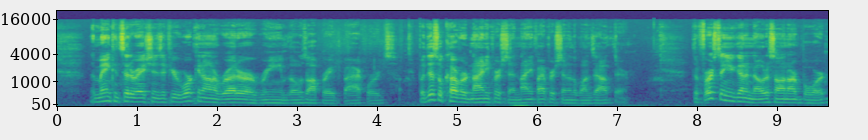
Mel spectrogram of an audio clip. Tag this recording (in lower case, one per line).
speech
